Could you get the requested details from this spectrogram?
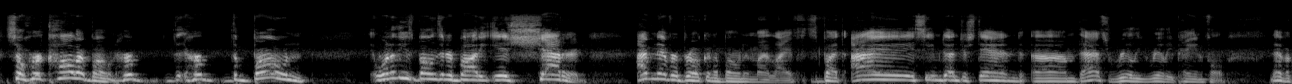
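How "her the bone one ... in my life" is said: ordinary delivery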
